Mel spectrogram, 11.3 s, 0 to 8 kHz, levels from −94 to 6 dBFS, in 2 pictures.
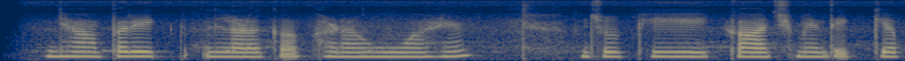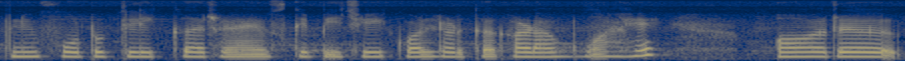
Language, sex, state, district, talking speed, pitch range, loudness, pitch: Hindi, female, Uttar Pradesh, Jalaun, 155 wpm, 220-230 Hz, -27 LUFS, 220 Hz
